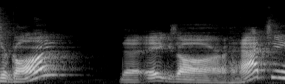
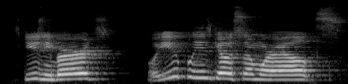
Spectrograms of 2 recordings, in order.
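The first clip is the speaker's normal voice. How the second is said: polite elephant; 9 semitones higher than usual. Acted. Elephant politely asks birds.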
